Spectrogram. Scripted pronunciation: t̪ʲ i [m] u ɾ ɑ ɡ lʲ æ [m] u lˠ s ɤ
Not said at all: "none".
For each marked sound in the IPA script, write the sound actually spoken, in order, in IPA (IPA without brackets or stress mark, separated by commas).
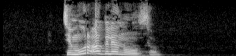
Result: m, n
